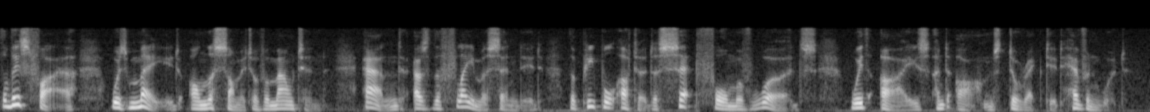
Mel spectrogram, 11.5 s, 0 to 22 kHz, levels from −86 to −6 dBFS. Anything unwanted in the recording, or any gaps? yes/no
no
